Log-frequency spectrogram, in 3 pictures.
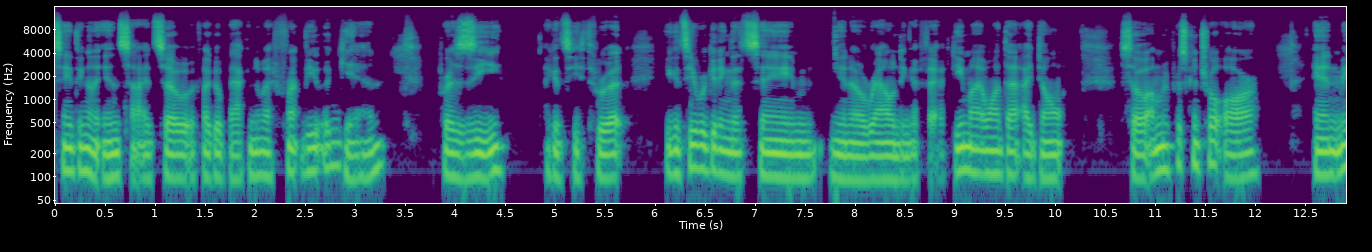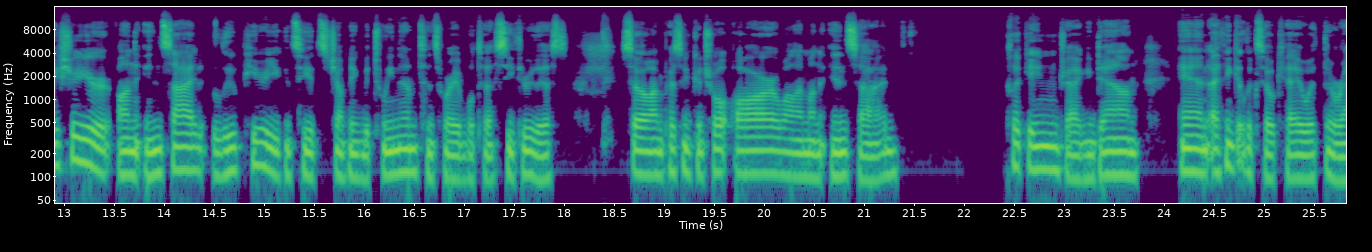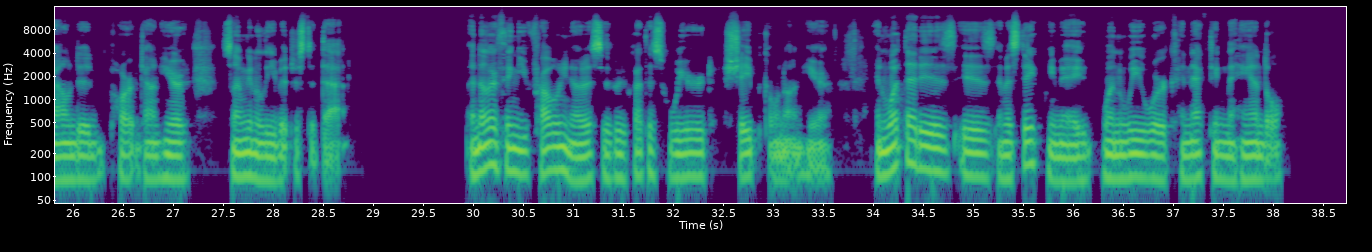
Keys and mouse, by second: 1.4 KP_1, 3.0 z, 5.2 Tab, 6.2 Tab, 9.0 Tab, 9.5 a, 11.2 ctrl+r, 24.8 click, 27.7 z, 28.6 Tab, 32.3 middle click, 34.3-36.5 middle drag, 37.7-38.7 middle drag.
